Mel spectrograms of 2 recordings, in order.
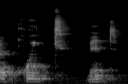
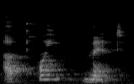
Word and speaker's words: appointment: vow and appointment now this t is not pronounced clearly not appointment but appointment appointment so i call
